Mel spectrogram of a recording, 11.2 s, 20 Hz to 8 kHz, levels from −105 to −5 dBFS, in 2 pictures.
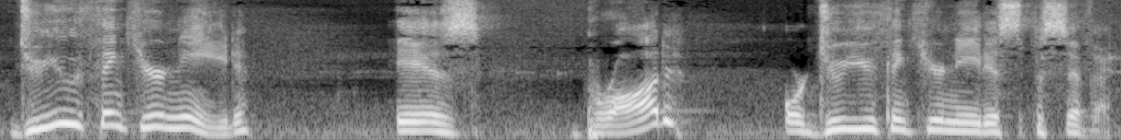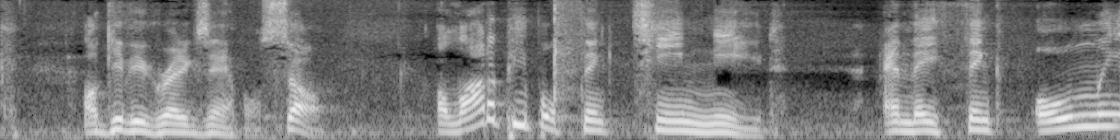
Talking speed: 175 wpm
